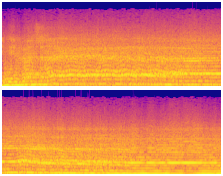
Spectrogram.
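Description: Male voices chanting an Islamic dhikr in long, drawn-out notes: a steady low held note under a slowly wavering higher melodic line.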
